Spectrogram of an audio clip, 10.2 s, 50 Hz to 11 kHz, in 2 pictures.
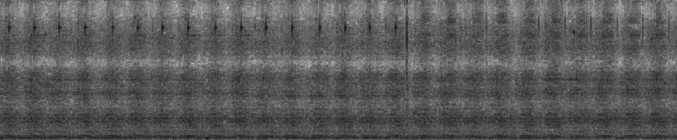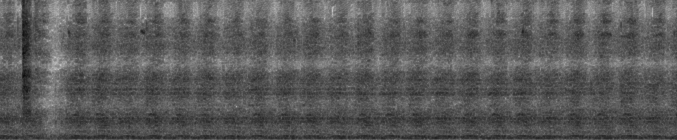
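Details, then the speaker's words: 1968 VW 1600 dual-port engine on a stand; steady starter whir for ten seconds with no firing: cranks but won't run because the valves are too tight and stuck. Fix: swap in rocker assemblies from a parts engine. "Well, came to find out that I can't adjust none of my valves because they're all too tight. These are all stuck."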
